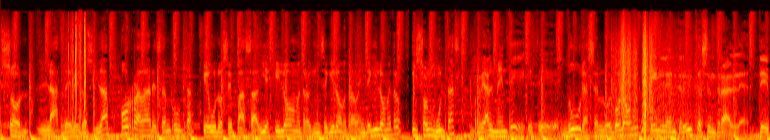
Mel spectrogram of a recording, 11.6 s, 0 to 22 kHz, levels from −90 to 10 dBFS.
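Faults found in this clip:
Cable scratch noise, two bursts: 0.99 to 1.28 s, then a longer one 9.16 to 9.83 s. Dense, uneven scratchy rustle riding over the sound, roughly as loud as the sound itself. Likely a worn cable or connector getting moved, with contact resistance jumping around and spraying noise into the signal. Worth wiggle-testing the leads and jacks, and swapping the cable.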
